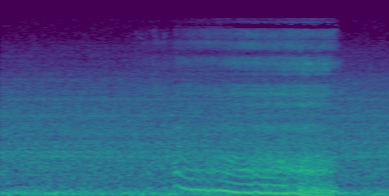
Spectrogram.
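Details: Person recorded actually sleeping during a sleep stream: one long, deep, buzzing snore with falling pitch on the in-breath over soft background hiss; loud snoring.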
